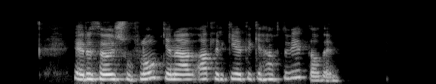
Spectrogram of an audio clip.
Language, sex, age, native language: Icelandic, female, 20-29, Icelandic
